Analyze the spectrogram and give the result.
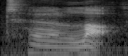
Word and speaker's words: Turlough: It's called, it looks like it's called Turlough, but it's pronounced Turlough.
